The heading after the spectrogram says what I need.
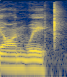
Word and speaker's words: ennui: Whether in wanting love and giving love and the usual things, without change, there's only ennui.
